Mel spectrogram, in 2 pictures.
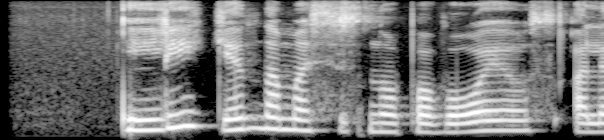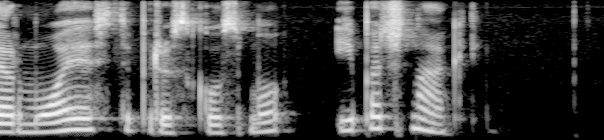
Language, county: Lithuanian, Marijampolė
